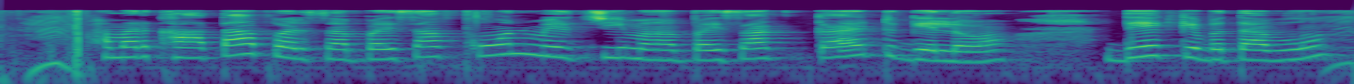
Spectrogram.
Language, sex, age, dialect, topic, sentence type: Maithili, female, 25-30, Angika, banking, question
